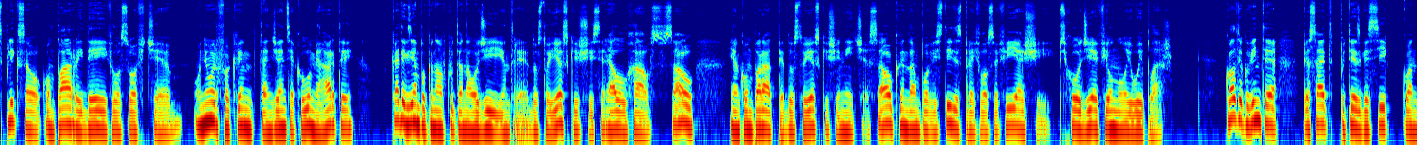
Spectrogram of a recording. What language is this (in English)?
Romanian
